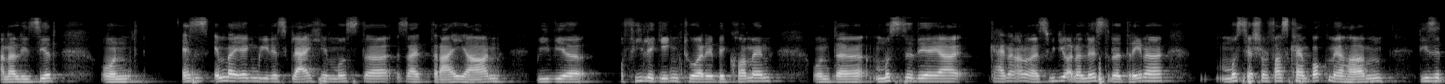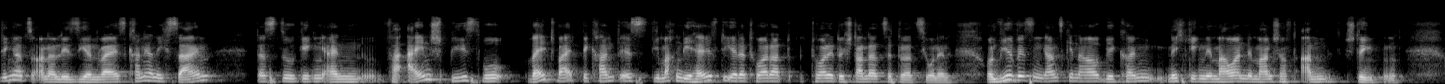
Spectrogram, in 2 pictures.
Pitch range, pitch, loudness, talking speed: 125-150 Hz, 135 Hz, -19 LUFS, 165 wpm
